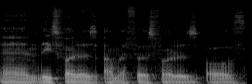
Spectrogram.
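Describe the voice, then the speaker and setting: A fairly slow pace in an Australian accent. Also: man. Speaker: fitness model and vlogger. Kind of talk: personal vlog narration. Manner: casual.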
